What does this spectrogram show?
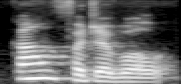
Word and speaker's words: comfortable: pronunciation should be correct stress of the words if it is um vegetable it's vegetable not vegetable if it is comfortable it's comfortable not comfortable you know this is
